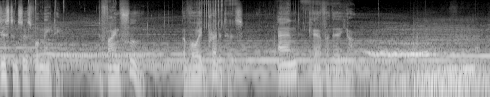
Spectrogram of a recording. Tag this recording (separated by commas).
Speech, Music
